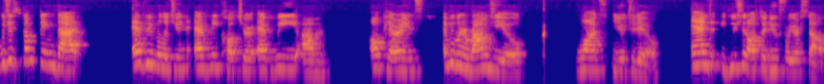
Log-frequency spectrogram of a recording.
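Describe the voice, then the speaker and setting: The speech moves at a fairly slow pace with lively intonation and long, frequent pauses. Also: woman, high pitch for a woman. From Pakistan. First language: Urdu. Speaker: youth mentor and activist. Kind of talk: panel discussion.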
